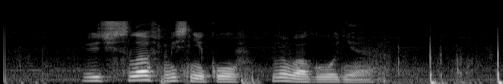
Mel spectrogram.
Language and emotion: Russian, sad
